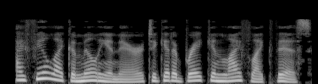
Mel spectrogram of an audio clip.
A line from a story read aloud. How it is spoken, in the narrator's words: he said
